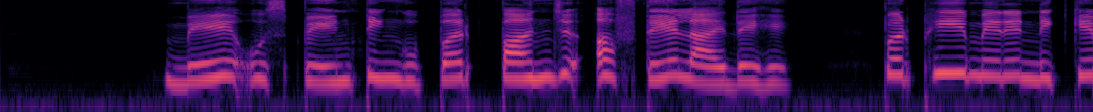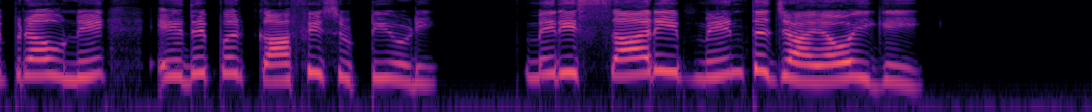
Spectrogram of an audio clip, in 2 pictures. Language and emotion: Dogri, sad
